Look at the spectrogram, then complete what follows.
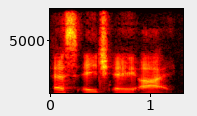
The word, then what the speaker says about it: Shai: And we came across this name Shai, which is spelled S-H-A-I.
